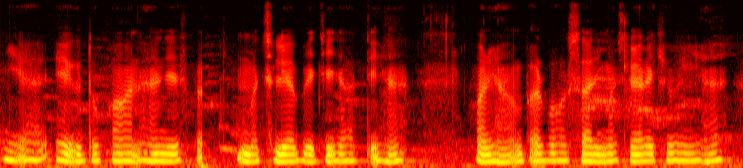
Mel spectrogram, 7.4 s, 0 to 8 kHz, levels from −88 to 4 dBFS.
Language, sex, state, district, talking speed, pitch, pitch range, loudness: Hindi, male, Uttar Pradesh, Muzaffarnagar, 155 wpm, 135 Hz, 125-140 Hz, -25 LUFS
